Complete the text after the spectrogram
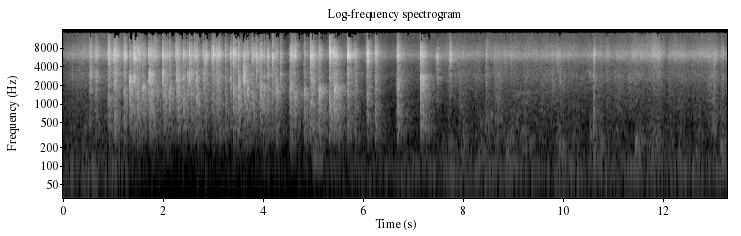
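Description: A group of people claps, starting as a dense, lively burst of applause, then thinning into a few scattered claps before fading out over a faint, steady background hiss.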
